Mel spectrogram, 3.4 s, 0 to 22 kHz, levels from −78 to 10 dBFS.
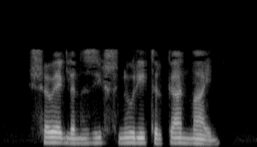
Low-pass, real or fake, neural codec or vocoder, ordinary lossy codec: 5.4 kHz; fake; codec, 24 kHz, 6 kbps, HILCodec; MP3, 32 kbps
